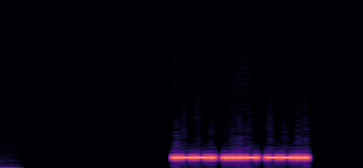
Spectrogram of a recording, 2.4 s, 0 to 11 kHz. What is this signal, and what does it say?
Morse code, heard as a keyed tone, about 50 wpm, 700 Hz. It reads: PVZ
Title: USA Call Sign Postfixes - 3 Letters 50wpm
